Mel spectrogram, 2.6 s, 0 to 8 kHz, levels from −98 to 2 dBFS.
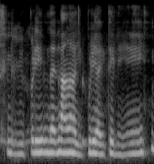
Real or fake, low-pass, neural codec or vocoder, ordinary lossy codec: fake; 7.2 kHz; codec, 24 kHz, 3 kbps, HILCodec; none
